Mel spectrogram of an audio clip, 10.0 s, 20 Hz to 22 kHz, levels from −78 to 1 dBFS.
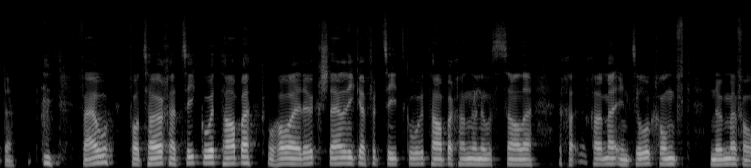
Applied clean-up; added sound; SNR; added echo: neural mask model DeepFilterNet 3.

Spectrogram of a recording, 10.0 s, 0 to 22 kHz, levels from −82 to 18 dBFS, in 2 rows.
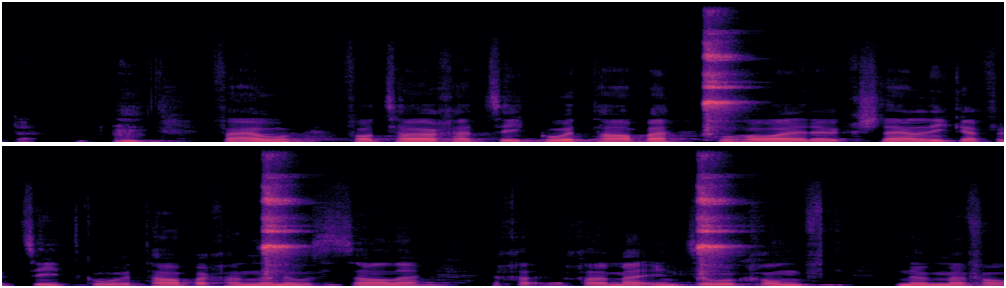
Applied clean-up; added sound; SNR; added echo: classical method Wiener filter.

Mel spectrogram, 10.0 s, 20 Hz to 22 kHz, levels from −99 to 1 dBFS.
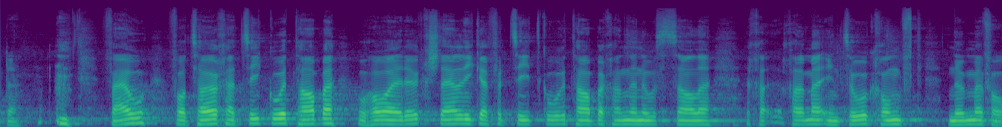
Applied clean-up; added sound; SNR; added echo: none; none; none; none.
